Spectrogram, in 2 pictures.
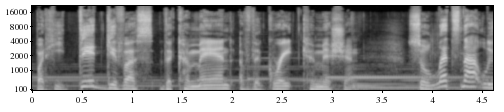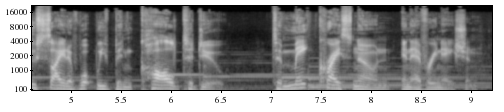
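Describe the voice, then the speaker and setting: A man's voice: mid-range voice, sing-song, moderate pace, music in the background. An American man hosting and interviewing on a radio program, speaking as a presenter. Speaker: radio show host.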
